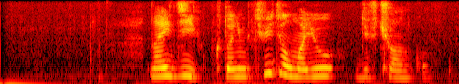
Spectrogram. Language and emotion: Russian, neutral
